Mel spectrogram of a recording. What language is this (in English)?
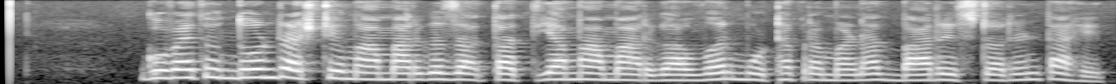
Marathi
